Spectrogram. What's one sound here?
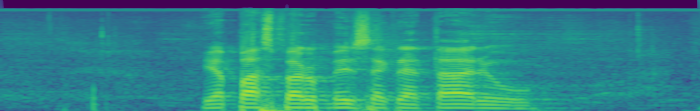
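A middle-aged man speaks into a microphone over a loudspeaker system.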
